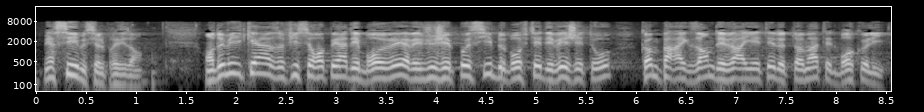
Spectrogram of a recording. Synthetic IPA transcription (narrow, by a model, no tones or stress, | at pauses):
mɛʁsiməsjøləpχezid̪ɑ̰̃ɑ̃d̪ømilkʲɛ̃zlɔfisøʁɔpeɛ̃d̪ebʁəveavɛʒyʒepɔsibld̪əbʁəft̪ed̪eveʒet̪o | kɔmpaʁɛɡzɑ̃pld̪evaʁjet̪ed̪ət̪ɔmat̪ed̪əbʁɔkɔli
